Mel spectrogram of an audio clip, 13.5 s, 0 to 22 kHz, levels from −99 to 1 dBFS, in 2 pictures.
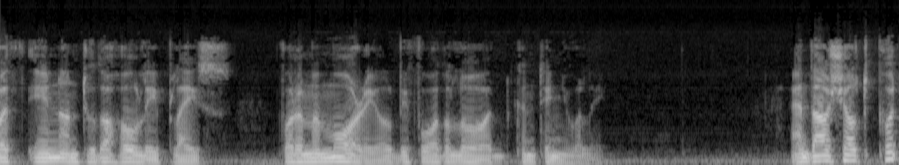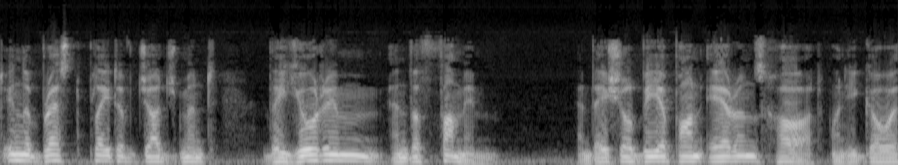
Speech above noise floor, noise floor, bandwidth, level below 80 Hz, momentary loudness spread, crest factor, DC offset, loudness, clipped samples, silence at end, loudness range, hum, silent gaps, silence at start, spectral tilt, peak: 28 dB; -53 dBFS; 9.2 kHz; -44 dBFS; 11 LU; 16 dB; under 0.1%; -26 LUFS; under 0.1%; 0 s; 5 LU; none; none; 0 s; -6 dB/octave; -10 dBFS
